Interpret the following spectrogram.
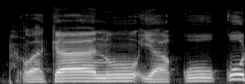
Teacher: Sehingganya huruf yang memiliki harokat dhammah nih, yang memiliki tanda baca dhammah nih kita baca panjang. Sehingganya ku dibaca panjang. Mad tabi'i panjang 2 harokat.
